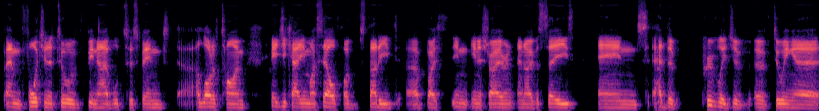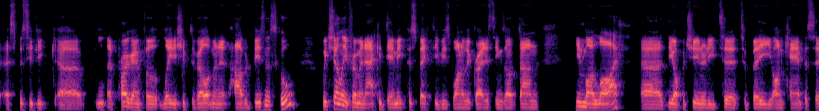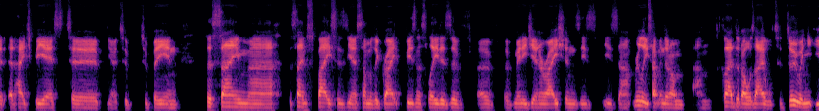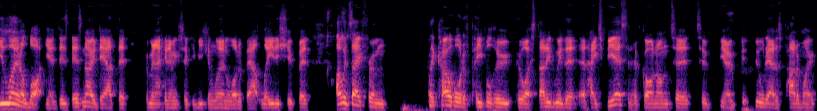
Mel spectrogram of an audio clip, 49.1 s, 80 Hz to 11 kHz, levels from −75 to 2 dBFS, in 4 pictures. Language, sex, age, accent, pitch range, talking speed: English, male, 20-39, Australian, 100-110 Hz, 210 wpm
